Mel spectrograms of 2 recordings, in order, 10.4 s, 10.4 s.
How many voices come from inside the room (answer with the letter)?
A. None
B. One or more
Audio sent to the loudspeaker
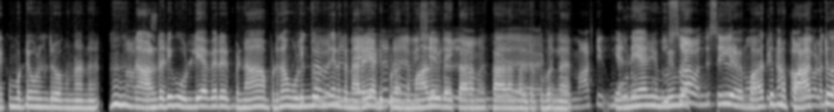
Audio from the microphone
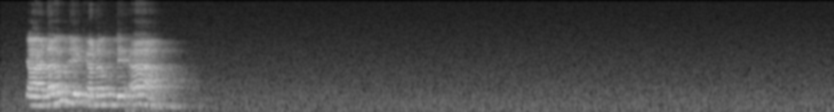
B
